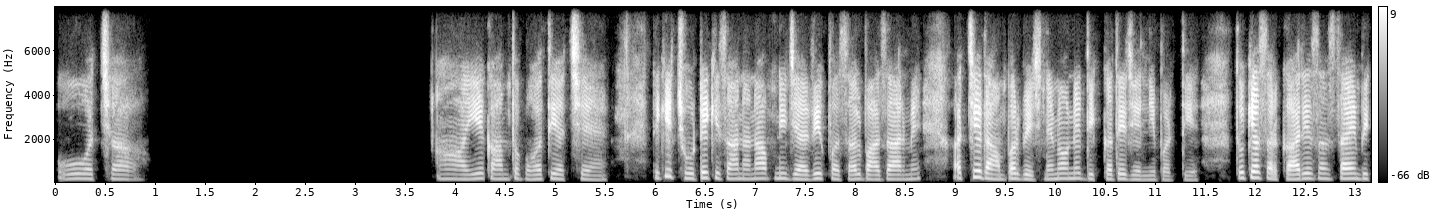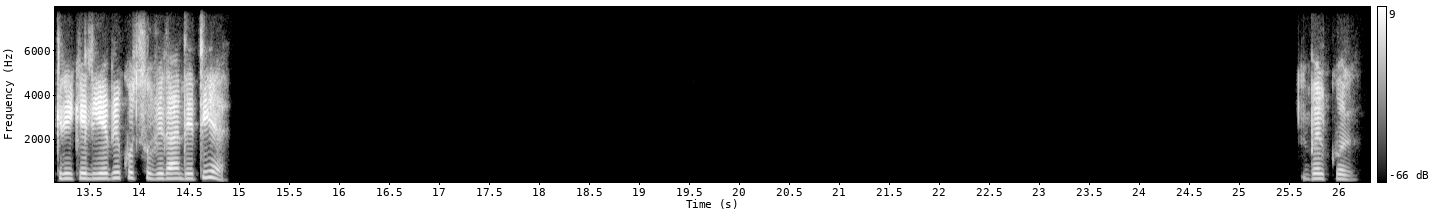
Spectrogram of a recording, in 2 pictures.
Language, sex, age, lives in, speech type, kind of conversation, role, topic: Hindi, female, 35-39, India, read, expert-assistant, asker, क्या पुराने समय की खेती की परंपराएँ आज की टिकाऊ खेती में मदद कर सकती हैं?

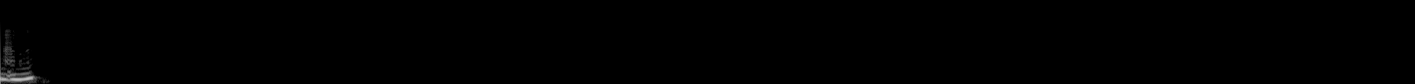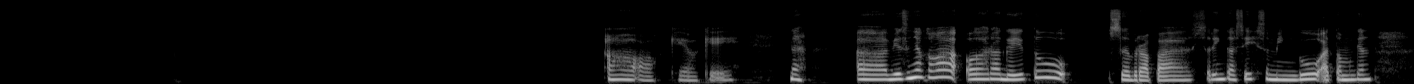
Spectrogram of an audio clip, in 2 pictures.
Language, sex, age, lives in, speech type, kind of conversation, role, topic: Indonesian, female, 20-24, Indonesia, conversation, advice, advisor, Bagaimana cara mulai rutinitas kebugaran tanpa merasa cemas?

